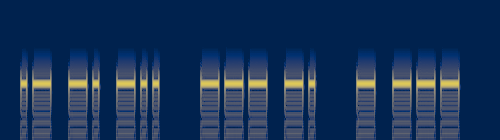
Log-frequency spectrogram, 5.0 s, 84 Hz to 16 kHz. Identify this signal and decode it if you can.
Morse code, heard as a keyed tone, about 20 wpm, 700 Hz. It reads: AND ON TO
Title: Sentences from Top 1000 Words - Review Part 2 - 20wpm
